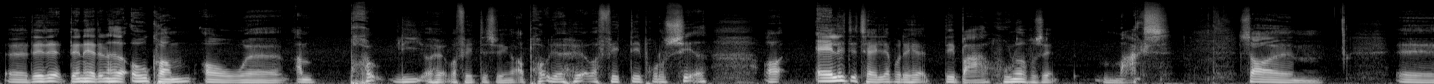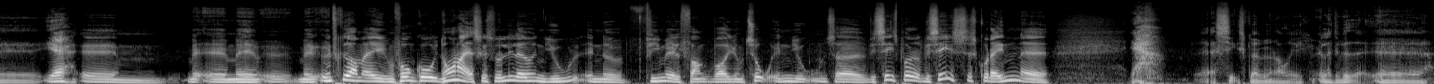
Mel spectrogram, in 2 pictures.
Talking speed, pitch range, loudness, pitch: 205 wpm, 100-140 Hz, -18 LUFS, 120 Hz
